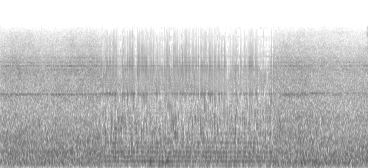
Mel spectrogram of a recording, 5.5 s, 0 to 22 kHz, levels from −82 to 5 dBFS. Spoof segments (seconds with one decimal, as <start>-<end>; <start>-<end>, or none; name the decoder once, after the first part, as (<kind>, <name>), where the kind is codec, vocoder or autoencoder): 1.5-4.1 (vocoder, BigVGAN v2)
